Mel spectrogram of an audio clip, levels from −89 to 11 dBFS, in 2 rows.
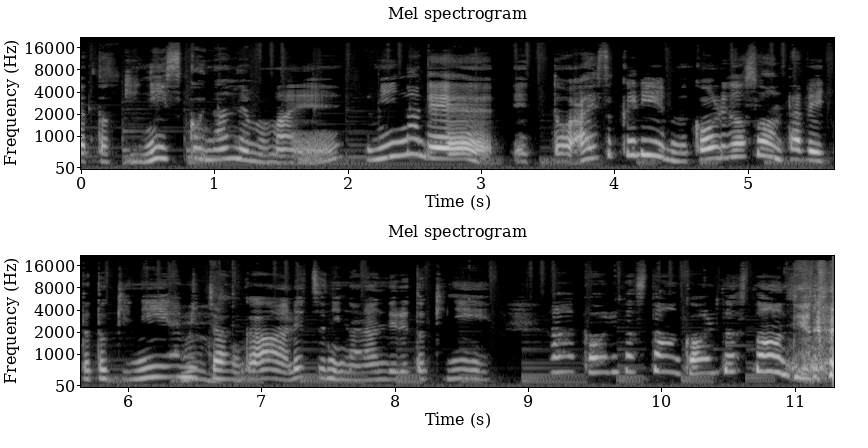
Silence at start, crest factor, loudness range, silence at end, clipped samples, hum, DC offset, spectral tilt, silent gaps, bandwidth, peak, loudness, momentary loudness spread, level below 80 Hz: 0 s; 24 dB; 7 LU; 0 s; under 0.1%; none; under 0.1%; -2.5 dB/octave; none; 19 kHz; 0 dBFS; -24 LUFS; 13 LU; -60 dBFS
